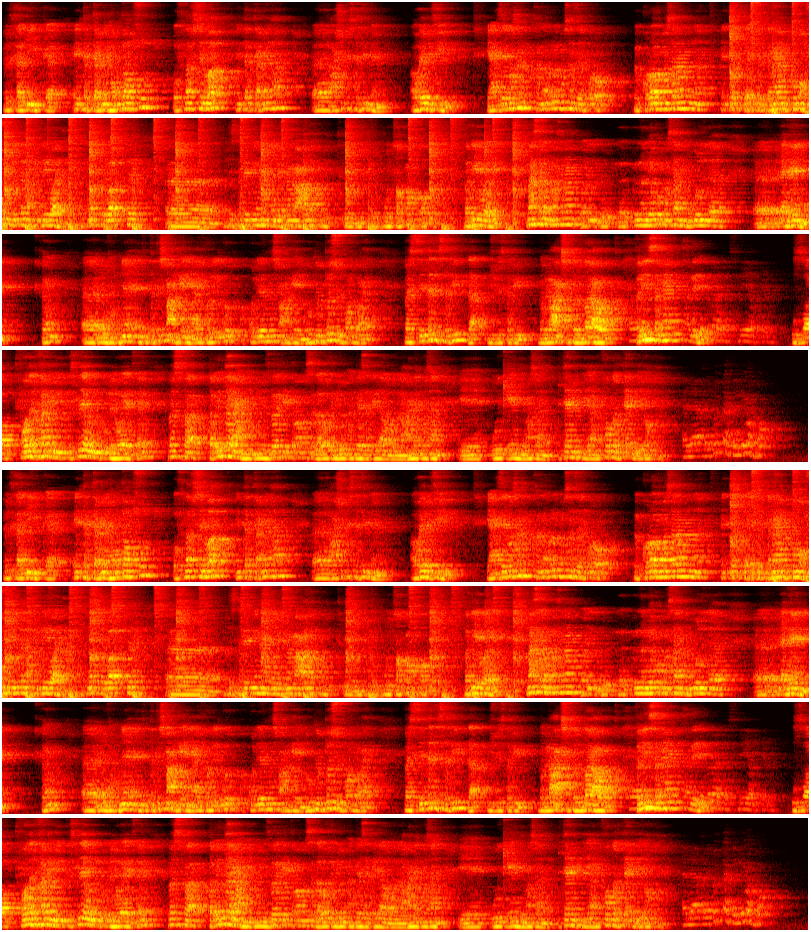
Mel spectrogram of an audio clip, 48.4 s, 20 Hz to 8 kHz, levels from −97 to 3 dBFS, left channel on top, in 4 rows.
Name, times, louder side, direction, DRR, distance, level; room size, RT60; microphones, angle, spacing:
voice 1, 0.0-2.3 2.6-4.3 4.6-5.8 6.1-6.7 7.1-9.1 9.5-14.2 14.5-18.7 19.0-19.6 20.0-24.2 24.8-25.1 25.4-29.8 30.2-34.8 36.0-46.2, equal, ahead, -8 dB, 0.6 m, -29 dB
sound 1, 10.6-10.7 10.9-15.3 15.6-16.9 17.2-17.9 18.2-19.9, left 2 dB, 65° left, 0.4 m, -33 dB
voice 2, 33.6-35.8 46.5-47.7, right 1 dB, 35° right, -5 dB, 0.7 m, -41 dB
2.1 x 2.0 x 3.0 m, 1.1 s
head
